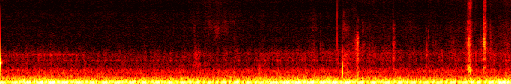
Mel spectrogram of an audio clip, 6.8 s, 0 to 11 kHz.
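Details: 2008 Saturn Outlook on cold start, cylinder 1 misfire seen with the Torque app and a BAFX Bluetooth tool, only when cold; low idle rumble dipping and stumbling unevenly, roughly three beats a second.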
